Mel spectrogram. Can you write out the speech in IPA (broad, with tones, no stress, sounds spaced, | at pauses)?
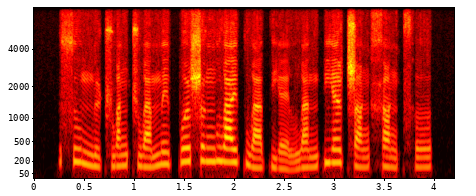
s u˥˩ n̪ y˨˩ ʈ͡ʂ w ɑ˦ ŋ ʈ͡ʂ w ä˧˥ m e˥˩ ɪ̯ p ɤ˥ ʂ ɤ˥ ŋ l w a˥ ɪ̯ t̪ w ä˧˥ t̪ j ɛ˨˩ l w a˧˥ n p j ɛ˥ ʈ͡ʂ ɑ˧˥ ŋ x ɑ˥˩ ŋ t͡sʰ ɤ˥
